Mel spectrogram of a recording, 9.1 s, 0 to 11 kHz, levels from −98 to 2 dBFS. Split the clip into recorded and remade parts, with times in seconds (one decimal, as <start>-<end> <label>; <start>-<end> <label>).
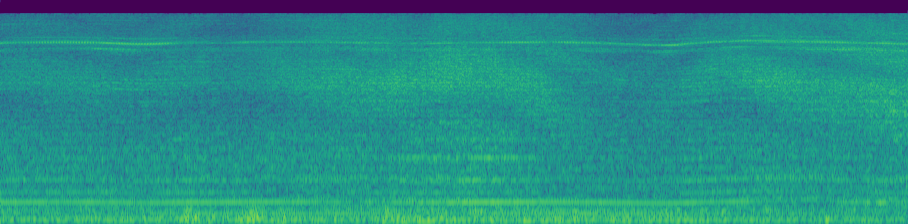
0.0-9.1 recorded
